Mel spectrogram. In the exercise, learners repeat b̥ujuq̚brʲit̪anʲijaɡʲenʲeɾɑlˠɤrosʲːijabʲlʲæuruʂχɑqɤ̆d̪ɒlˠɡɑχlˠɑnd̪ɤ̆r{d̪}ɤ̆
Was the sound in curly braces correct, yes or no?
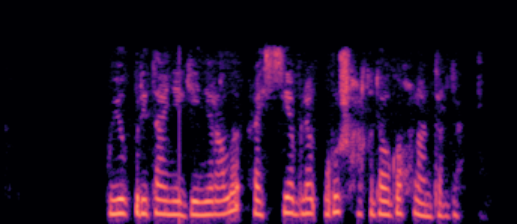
yes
